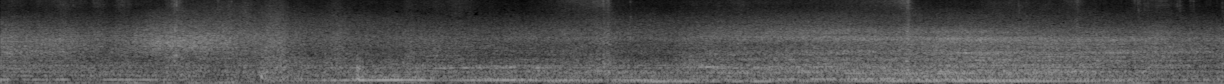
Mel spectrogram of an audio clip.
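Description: Hair being brushed upward with a firm styling brush, giving soft rustling strokes over a steady background hiss and low hum.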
